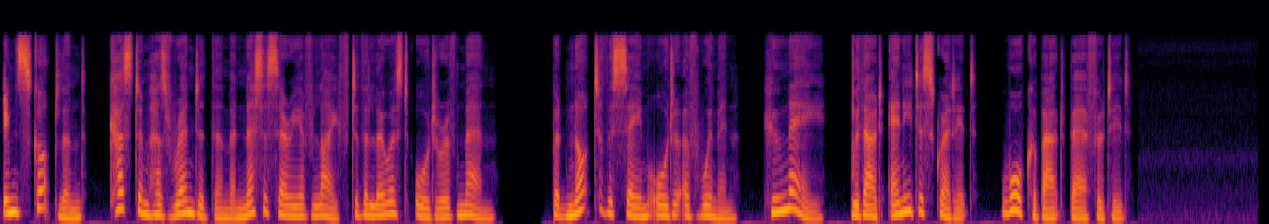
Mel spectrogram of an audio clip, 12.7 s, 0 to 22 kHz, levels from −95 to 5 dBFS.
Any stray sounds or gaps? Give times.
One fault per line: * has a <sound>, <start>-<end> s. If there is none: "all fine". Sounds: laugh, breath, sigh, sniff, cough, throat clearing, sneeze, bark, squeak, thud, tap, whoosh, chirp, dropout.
all fine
